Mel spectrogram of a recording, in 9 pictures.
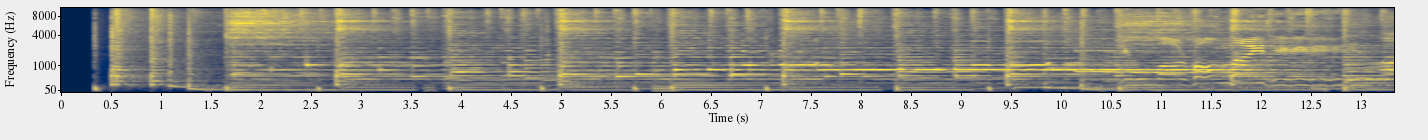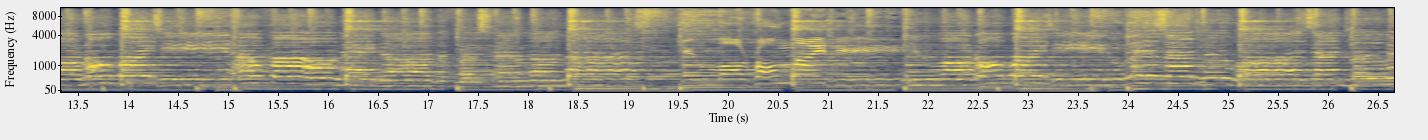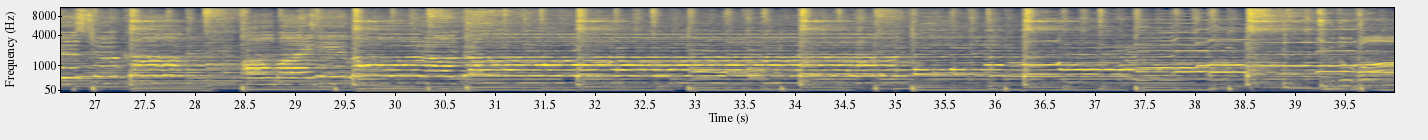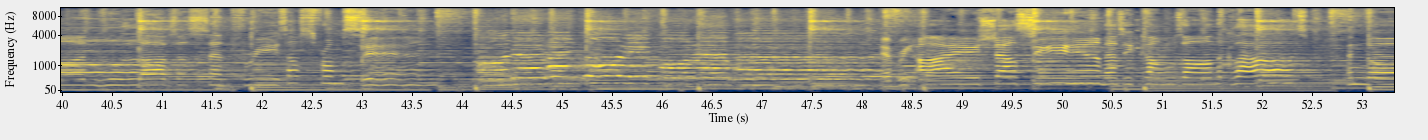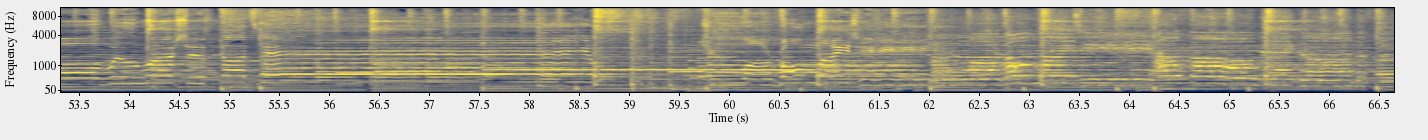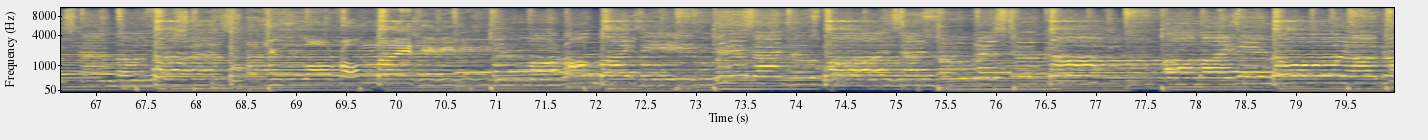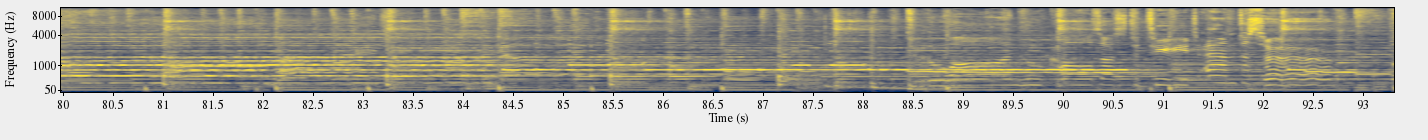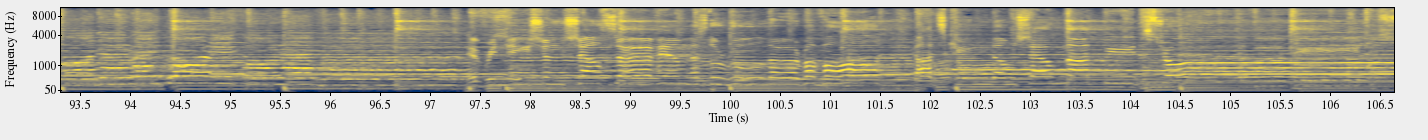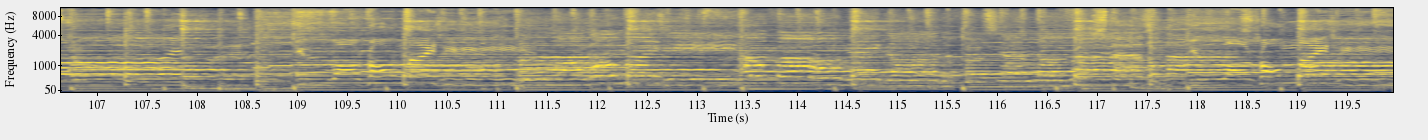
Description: Voicing: Assembly, cantor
